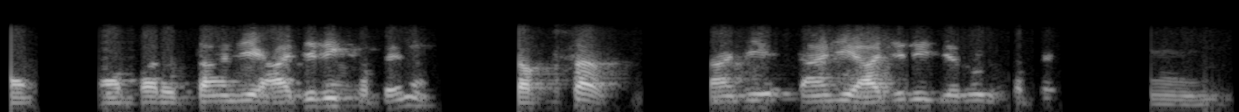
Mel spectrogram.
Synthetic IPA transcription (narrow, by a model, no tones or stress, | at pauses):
ɦã | ɦãːpɐɾt̪ɐʋ̤ãɲd͡ʑiːɦaːd͡ʑɪɾikʰɐpenɐ | sɐfsɐɾ | t̪ɐɦãɲd͡ʑiːt̪ɐʋ̤ãɲd͡ʑiːɦaːd͡ʑɾizɐɾuːɾkʰɐpe | ɦ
